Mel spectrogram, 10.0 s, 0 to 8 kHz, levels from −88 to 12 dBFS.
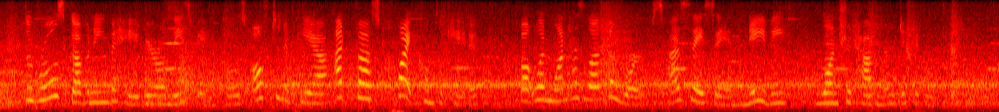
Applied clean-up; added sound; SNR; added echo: none; Train; 3 dB; none.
